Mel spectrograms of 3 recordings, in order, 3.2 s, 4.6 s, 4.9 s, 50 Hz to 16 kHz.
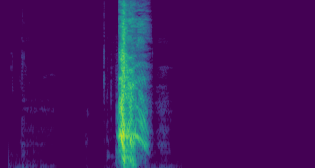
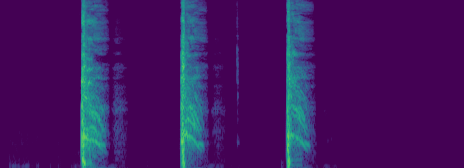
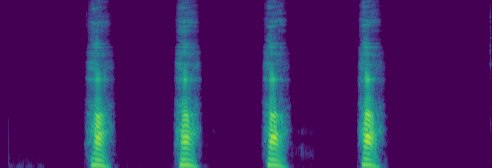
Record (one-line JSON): {"cough_length": "3.2 s", "cough_amplitude": 28334, "cough_signal_mean_std_ratio": 0.17, "three_cough_length": "4.6 s", "three_cough_amplitude": 10530, "three_cough_signal_mean_std_ratio": 0.21, "exhalation_length": "4.9 s", "exhalation_amplitude": 22295, "exhalation_signal_mean_std_ratio": 0.25, "survey_phase": "alpha (2021-03-01 to 2021-08-12)", "age": "45-64", "gender": "Male", "wearing_mask": "No", "symptom_none": true, "smoker_status": "Ex-smoker", "respiratory_condition_asthma": false, "respiratory_condition_other": false, "recruitment_source": "REACT", "submission_delay": "2 days", "covid_test_result": "Negative", "covid_test_method": "RT-qPCR"}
